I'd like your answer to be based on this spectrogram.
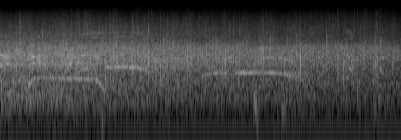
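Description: Sustained applause from a keynote audience at a school-district leadership conference, a dense steady wash of clapping that holds for several seconds, with a few faint voices and whistles carrying over it.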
